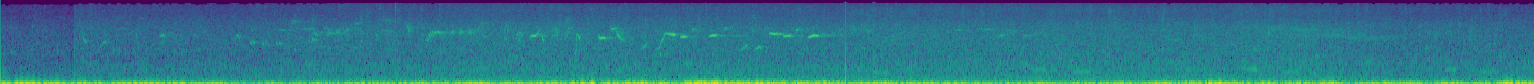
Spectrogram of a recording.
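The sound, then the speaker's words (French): Several kinds of birds sing and chirp faintly from the hedges all around, scattered short calls beneath a steady patter of rain and a low outdoor rumble. “il y a plusieurs types d'oiseaux différents qui sont en train de chanter dans les haies qui sont autour de nous”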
